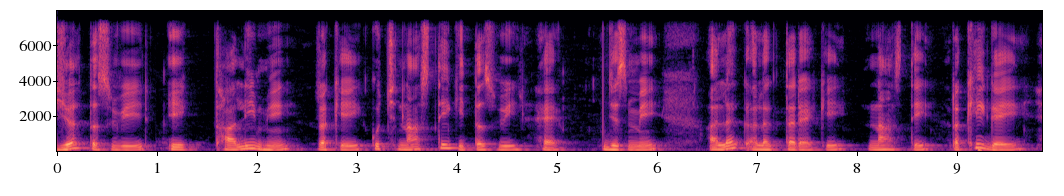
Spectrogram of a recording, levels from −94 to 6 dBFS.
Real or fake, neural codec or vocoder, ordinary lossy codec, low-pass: real; none; none; 7.2 kHz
